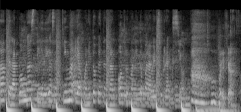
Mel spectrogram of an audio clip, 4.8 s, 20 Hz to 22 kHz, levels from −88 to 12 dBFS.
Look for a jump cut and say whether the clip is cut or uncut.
uncut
